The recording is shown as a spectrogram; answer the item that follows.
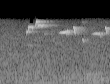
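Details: A Narcissus flycatcher singing in an old recording over ten years old: a bright high whistle that drops, followed by a lower sliding note and a sharp high flourish, with gentle hiss behind.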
